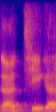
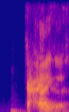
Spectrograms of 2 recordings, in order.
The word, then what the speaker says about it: Tyga: is it Tiga or Tyga? How do you say the name? Tyga.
